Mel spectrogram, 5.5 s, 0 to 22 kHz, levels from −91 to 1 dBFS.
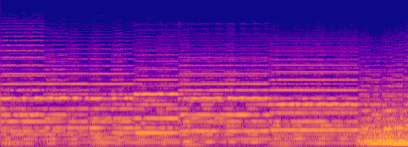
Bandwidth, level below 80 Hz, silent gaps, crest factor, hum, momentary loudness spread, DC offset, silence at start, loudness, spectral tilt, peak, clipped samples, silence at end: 10 kHz; -46 dBFS; none; 14 dB; none; 4 LU; 0.2%; 0 s; -21 LUFS; -6.5 dB/octave; -6 dBFS; under 0.1%; 0 s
